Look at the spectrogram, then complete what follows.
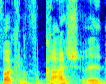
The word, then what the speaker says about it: focaccia: had been bragging up this focaccia am i saying it right yeah yeah yeah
